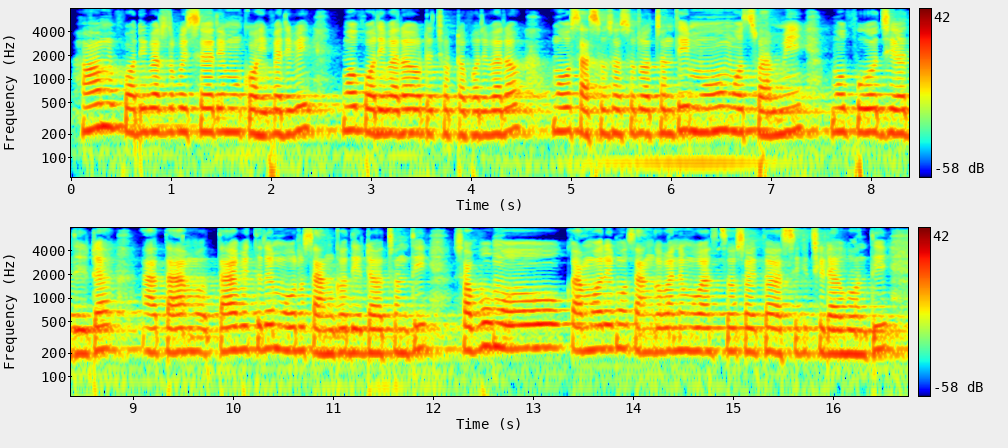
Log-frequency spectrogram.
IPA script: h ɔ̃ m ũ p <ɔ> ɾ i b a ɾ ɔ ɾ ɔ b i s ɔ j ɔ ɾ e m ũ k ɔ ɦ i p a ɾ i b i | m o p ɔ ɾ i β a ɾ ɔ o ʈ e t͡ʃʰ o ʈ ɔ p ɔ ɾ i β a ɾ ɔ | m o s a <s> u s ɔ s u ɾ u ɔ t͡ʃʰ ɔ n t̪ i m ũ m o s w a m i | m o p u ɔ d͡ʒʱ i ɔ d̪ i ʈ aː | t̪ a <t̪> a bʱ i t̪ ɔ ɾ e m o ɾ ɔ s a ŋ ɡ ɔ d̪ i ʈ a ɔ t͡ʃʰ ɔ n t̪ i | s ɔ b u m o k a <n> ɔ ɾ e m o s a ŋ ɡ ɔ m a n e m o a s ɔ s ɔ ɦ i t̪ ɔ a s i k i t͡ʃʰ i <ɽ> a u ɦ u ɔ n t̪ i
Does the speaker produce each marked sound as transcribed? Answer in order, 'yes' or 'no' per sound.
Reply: yes, yes, yes, no, yes

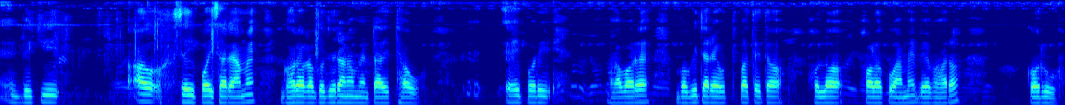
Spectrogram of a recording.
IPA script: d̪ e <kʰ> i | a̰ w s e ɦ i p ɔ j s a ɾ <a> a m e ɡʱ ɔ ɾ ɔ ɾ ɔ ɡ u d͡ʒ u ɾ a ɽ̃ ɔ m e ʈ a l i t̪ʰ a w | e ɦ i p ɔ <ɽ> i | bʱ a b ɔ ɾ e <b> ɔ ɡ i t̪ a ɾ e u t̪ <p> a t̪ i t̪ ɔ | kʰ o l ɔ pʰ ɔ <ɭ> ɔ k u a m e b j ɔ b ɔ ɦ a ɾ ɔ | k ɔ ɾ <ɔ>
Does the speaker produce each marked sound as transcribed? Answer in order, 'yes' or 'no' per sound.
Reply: no, no, no, yes, yes, yes, no

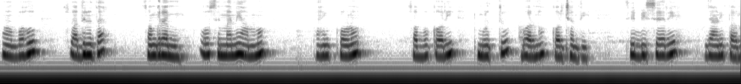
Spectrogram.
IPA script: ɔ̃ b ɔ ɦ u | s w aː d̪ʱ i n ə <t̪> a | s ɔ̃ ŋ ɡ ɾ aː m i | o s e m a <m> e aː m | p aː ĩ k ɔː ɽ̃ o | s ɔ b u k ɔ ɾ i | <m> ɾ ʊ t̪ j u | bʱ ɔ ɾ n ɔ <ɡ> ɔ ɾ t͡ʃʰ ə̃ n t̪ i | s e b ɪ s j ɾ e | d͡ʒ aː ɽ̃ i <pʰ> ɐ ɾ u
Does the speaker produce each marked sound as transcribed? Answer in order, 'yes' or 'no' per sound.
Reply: yes, no, yes, no, no

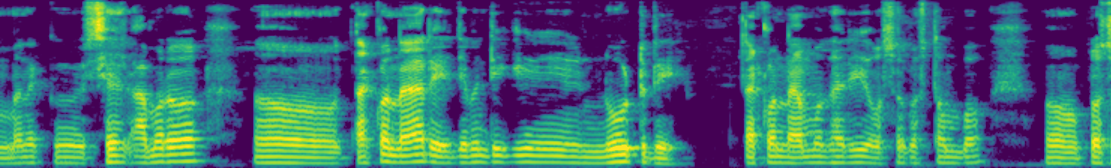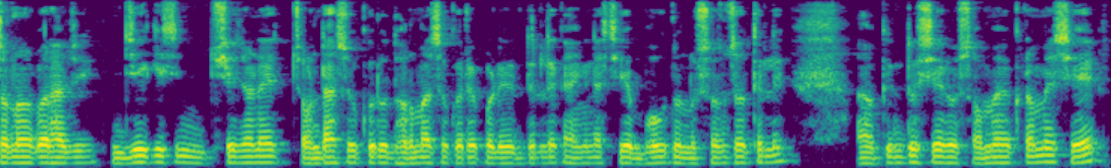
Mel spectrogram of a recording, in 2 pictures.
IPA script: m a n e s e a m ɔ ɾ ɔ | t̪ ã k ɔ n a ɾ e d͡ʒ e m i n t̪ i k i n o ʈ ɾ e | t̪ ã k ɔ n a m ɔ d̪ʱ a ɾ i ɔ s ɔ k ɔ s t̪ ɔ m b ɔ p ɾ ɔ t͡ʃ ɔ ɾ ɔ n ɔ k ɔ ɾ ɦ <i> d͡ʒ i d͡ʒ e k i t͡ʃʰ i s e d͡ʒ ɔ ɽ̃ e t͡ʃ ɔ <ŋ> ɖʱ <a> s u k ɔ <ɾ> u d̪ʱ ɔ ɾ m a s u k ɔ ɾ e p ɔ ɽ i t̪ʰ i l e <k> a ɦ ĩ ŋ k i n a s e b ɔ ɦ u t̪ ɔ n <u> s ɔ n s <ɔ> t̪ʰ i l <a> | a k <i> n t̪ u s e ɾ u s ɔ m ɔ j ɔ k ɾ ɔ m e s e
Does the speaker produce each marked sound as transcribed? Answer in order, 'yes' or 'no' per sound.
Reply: no, no, yes, yes, yes, yes, yes, no, yes

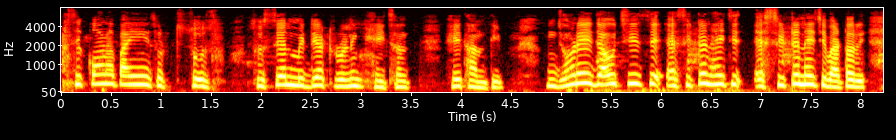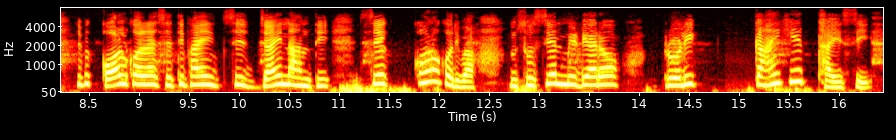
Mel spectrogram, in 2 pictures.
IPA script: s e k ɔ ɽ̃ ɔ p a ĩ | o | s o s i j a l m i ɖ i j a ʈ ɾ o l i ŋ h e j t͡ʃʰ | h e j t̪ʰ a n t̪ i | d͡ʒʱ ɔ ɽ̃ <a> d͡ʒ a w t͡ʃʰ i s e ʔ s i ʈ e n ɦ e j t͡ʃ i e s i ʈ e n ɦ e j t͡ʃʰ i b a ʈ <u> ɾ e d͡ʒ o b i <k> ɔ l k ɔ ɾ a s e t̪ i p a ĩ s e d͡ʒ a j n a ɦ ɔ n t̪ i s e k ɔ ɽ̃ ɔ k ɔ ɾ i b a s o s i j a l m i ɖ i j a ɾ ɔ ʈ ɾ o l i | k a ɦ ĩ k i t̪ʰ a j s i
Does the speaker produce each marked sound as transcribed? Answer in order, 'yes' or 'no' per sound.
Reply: no, no, yes

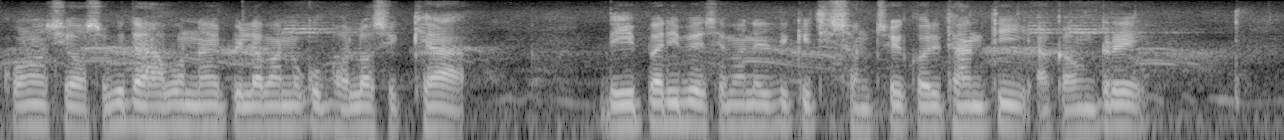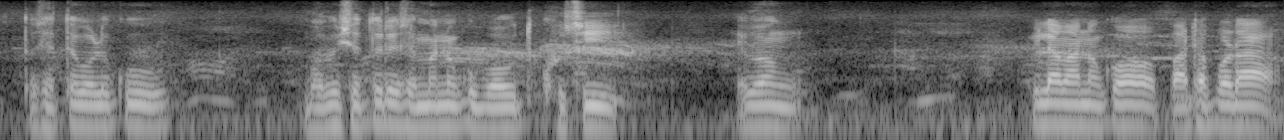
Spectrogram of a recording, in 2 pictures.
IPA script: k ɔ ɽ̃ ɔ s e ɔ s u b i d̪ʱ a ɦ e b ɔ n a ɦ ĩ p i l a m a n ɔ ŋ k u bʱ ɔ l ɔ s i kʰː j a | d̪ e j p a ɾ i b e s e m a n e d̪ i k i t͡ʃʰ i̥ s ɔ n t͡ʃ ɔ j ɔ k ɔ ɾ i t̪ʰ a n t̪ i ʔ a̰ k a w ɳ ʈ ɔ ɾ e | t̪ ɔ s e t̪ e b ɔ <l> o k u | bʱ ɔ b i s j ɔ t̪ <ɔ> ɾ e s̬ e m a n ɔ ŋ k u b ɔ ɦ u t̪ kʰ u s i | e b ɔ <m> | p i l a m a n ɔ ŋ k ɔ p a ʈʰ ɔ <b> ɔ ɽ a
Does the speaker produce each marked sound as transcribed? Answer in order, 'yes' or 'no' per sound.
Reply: no, yes, no, no

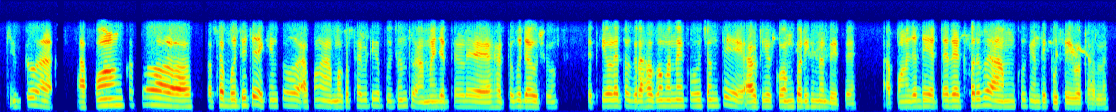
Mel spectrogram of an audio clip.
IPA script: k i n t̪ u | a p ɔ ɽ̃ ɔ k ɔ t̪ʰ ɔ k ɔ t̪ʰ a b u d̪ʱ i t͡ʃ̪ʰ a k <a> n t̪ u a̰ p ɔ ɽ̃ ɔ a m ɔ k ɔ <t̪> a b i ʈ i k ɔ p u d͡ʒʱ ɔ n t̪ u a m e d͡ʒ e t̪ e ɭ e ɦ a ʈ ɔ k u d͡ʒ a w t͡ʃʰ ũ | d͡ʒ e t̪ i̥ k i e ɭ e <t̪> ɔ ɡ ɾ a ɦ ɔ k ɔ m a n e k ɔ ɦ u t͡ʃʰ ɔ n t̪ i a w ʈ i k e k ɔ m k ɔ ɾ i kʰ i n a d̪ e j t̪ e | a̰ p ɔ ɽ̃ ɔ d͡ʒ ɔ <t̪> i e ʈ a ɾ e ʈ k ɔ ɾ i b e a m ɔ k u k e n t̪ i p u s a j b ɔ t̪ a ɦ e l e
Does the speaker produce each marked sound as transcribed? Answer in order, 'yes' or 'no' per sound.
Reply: no, no, yes, no

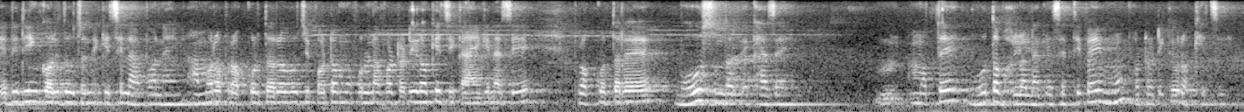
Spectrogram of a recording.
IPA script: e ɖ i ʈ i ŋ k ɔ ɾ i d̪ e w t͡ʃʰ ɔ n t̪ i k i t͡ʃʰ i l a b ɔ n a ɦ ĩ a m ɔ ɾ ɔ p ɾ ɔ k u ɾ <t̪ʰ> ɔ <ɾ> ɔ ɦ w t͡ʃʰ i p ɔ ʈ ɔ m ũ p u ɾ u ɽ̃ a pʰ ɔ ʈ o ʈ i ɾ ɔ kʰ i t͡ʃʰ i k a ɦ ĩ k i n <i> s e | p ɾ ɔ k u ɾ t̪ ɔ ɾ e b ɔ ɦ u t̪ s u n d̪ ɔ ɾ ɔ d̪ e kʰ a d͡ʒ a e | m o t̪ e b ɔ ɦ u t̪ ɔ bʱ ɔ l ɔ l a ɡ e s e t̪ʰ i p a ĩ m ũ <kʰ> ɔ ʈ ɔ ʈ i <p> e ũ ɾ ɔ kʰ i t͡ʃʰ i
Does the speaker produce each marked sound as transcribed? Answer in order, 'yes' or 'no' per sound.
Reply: no, yes, no, no, no

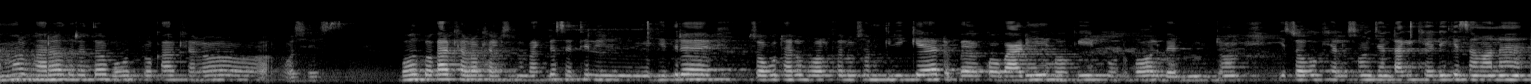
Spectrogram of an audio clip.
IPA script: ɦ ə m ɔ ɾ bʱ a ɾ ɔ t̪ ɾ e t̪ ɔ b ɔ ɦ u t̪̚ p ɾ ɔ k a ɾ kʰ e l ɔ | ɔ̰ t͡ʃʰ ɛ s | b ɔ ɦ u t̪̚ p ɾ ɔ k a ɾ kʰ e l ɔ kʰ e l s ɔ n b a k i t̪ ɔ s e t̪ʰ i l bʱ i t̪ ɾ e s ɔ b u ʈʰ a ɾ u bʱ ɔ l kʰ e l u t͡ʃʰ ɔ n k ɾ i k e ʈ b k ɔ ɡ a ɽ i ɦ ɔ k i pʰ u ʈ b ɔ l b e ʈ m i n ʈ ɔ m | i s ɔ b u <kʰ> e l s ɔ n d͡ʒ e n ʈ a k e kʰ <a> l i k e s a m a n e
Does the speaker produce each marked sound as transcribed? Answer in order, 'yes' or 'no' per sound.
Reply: yes, no

